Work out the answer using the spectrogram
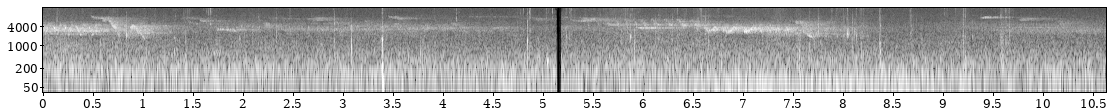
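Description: Faint songbird song in a quiet forest: a descending trilled phrase at the start and another about six seconds in, with a few short higher notes between.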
